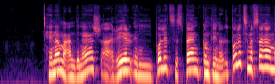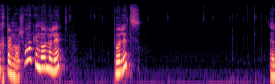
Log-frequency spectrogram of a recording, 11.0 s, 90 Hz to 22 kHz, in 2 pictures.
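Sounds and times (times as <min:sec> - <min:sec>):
faint keyboard typing: 0:06.8 - 0:11.0.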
